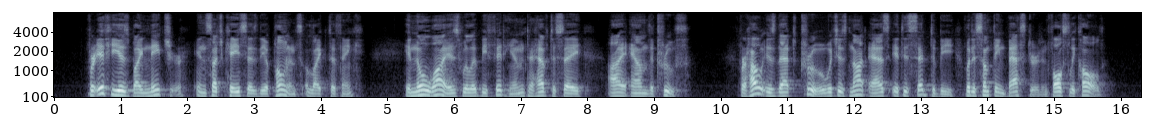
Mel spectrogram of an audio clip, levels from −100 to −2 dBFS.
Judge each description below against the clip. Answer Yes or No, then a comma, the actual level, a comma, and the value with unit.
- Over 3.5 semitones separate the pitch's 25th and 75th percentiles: Yes, average, 4.3 semitones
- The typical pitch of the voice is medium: No, low, 130 Hz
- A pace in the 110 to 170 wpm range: No, average, 190 wpm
